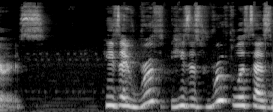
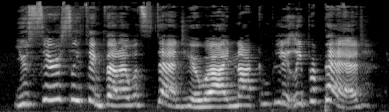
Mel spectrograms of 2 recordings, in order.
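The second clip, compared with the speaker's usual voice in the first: haughty, nasal voice, said down the nose. Voicing the prosecutor answering the judge in court: hoity-toity Von Karma voice. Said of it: "a really hoity-toity voice".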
